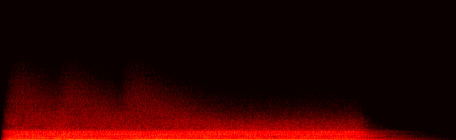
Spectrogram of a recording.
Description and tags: Game Over Sound
A sound that can be used for a game over.
game, gameover, sfx, soundeffect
